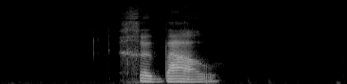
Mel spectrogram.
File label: "Gebouw", Dutch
